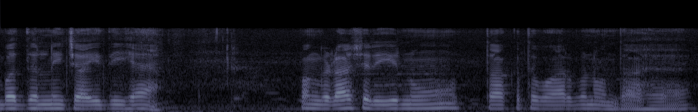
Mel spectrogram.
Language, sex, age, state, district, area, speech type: Punjabi, female, 45-60, Punjab, Jalandhar, urban, spontaneous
